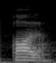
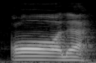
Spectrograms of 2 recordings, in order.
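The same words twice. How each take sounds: First: قال with the "aa" cut short, said softly; wrong demo of قال, quick short vowel; clipped long vowel. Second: قال with the "aa" fully held; clear long vowel. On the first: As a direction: swallow the alif in قال. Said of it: "مش قال". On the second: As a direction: lengthen the alif in قال clearly. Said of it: "أن تقوم إيش؟ بالمد". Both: Shown as a demonstration.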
